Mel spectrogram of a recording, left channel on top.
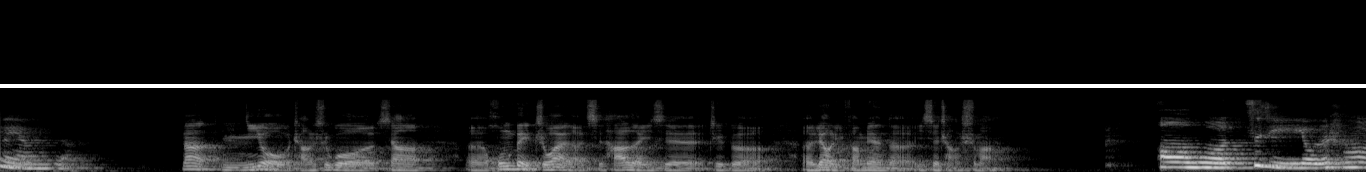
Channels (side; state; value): left; silent; digital silence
